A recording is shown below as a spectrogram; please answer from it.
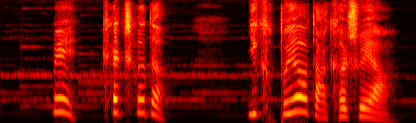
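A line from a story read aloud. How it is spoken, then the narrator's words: Loud shout. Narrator (Chinese): 大声喊道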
